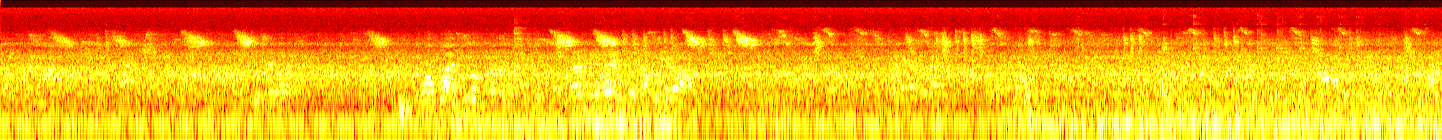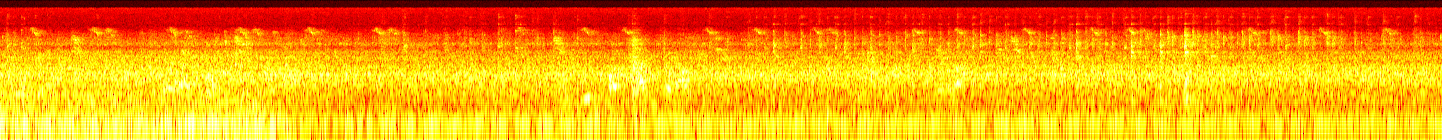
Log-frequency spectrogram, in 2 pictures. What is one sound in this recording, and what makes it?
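A truck engine hums steadily nearby.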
